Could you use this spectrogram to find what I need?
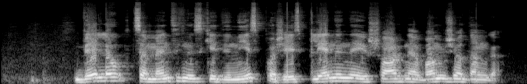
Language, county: Lithuanian, Klaipėda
